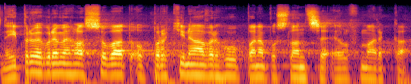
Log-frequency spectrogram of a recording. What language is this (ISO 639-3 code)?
ces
